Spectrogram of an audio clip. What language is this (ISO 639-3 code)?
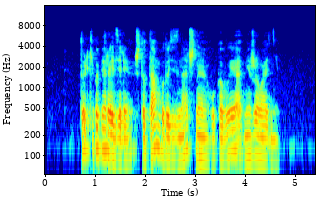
bel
